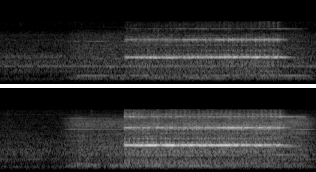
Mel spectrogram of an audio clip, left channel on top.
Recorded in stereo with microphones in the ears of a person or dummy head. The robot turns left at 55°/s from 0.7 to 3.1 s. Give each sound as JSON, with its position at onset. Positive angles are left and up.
{"t": 1.2, "sound": "a phone ringing", "azimuth_deg": -115, "distance_m": 3.0}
